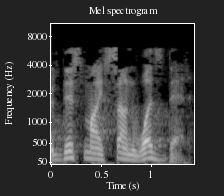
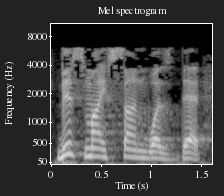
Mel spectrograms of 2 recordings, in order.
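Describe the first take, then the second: First: Hushed echo of "this, my son, was dead"; softened. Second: "This, my son, was dead" declared firmly, with weight on This; proclaimed. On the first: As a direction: let "this, my son, was dead" fall quiet and reflective. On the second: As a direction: announce "This, my son" as a bold proclamation. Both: Shown as a demonstration. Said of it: "Do you recognize the symbolism of that?".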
